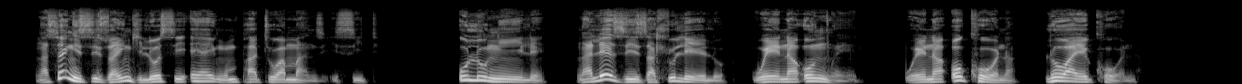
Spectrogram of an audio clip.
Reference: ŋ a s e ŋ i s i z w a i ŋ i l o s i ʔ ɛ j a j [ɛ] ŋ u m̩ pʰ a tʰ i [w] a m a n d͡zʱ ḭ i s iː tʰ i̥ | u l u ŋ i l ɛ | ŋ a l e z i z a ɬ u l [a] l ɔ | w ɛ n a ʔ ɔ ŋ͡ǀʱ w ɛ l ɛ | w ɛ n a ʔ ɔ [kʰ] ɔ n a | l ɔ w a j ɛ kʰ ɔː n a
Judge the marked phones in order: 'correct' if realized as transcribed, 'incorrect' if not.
incorrect: i, correct, incorrect: ɛ, correct

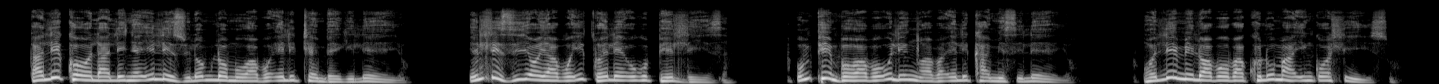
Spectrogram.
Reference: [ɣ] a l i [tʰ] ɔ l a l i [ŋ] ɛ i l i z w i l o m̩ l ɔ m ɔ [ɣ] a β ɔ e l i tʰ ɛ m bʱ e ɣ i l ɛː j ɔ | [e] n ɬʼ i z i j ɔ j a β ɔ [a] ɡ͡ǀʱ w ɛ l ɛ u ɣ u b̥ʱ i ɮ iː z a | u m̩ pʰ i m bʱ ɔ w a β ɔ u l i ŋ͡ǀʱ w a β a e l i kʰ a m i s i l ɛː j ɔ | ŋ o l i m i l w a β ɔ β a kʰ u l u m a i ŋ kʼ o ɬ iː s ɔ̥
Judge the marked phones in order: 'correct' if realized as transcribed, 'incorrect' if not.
correct, incorrect: kʰ, incorrect: ɲ, incorrect: w, incorrect: i, incorrect: i

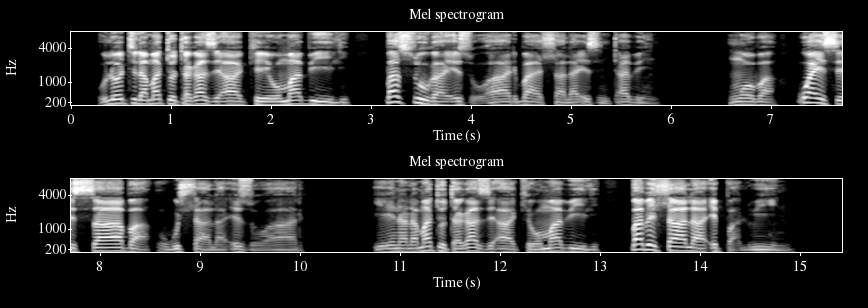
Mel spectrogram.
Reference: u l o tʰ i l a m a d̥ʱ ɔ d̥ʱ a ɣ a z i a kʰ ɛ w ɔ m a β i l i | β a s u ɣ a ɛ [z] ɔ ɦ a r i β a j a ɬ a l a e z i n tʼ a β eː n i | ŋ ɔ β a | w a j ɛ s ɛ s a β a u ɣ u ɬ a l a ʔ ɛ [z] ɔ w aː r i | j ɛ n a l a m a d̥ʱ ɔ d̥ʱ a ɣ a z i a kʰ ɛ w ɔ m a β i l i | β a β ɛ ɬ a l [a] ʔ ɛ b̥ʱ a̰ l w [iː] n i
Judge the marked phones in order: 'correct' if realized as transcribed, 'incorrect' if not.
correct, correct, correct, correct

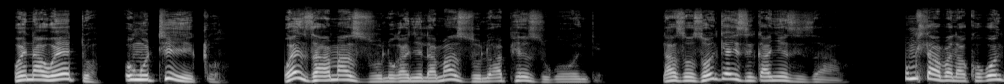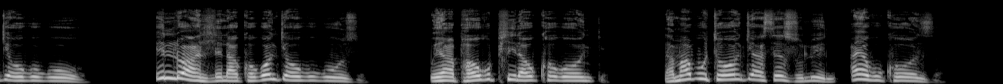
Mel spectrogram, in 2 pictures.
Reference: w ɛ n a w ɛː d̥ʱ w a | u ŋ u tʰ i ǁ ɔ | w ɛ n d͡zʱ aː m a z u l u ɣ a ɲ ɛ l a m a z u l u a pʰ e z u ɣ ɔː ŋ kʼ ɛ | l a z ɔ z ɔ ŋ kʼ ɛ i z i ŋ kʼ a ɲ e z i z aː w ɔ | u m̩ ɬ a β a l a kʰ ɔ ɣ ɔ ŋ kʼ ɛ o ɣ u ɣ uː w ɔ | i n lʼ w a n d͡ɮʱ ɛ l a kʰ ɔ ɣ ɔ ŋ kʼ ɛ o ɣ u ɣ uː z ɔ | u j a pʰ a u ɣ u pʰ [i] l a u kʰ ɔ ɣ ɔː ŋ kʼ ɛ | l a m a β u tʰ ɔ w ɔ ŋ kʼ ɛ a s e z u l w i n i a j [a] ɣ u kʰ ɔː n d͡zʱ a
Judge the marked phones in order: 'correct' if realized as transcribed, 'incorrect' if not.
correct, correct

